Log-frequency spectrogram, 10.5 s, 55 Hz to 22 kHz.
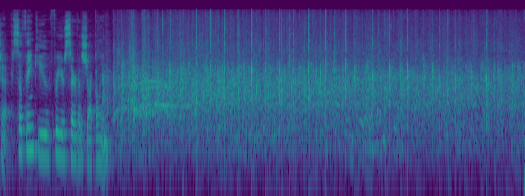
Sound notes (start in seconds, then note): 2.3 applause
